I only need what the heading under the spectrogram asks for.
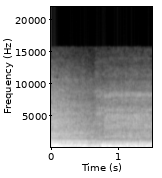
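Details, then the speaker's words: BMW M2 Clubsport, first start after engine rebuild and reinstall, exhaust on: steady, even engine note with smooth low rumble and no knocks or ticks; owner says she's purring. Normal idle. "the baby is alive she's purring she's purring Happy Happy Days"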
